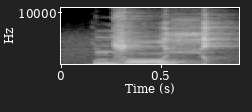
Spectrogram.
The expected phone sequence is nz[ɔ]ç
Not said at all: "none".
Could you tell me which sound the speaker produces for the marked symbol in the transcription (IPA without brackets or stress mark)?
ɔ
